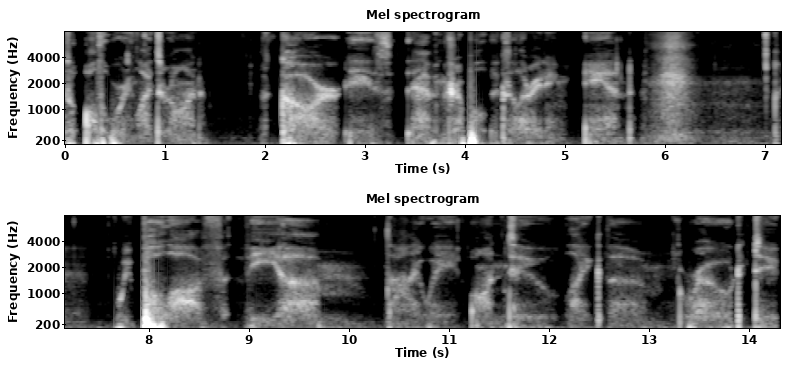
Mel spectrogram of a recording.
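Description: Whispering and soft-spoken, a man speaks at a very slow pace with long, frequent pauses and big swings in loudness, the sound dry with no echo and noticeable background noise behind him. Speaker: vlogger. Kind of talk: casual storytelling vlog chat. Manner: soft close-mic whisper. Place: home room. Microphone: studio mic.

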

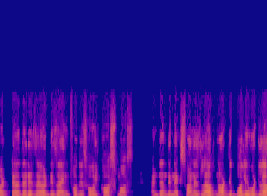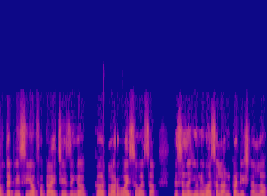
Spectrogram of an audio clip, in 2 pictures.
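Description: A man speaks in a dark, mellow tone at a fairly quick pace. His pitch variation is ordinary. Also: quiet background. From India, Andhra Pradesh. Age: 60s. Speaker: business school professor. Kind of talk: lecture. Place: studio. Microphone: lapel.

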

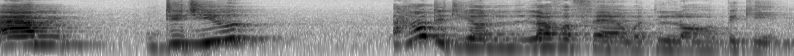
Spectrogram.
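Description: Audible room echo behind a woman speaking at a moderate pace. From Ghana. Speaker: TV show host. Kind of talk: interview. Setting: outside the studio. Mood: warm, upbeat. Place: home room.

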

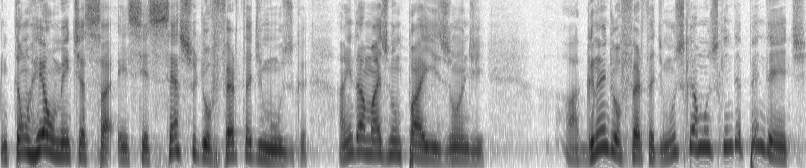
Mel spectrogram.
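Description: High-pitched man with very wide pitch swings, dry and close, with no echo. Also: moderate pace. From São Paulo, Brazil. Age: 50s. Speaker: musician and composer. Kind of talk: panel discussion.

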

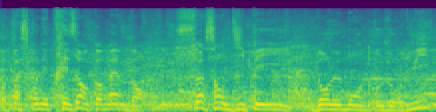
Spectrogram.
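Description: A man at a moderate pace over crowd noise in the background. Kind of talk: interview answer. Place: hall. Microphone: lapel.

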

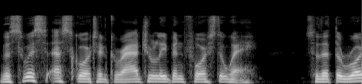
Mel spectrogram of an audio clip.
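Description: Reading aloud in a natural voice, with fairly even intonation over a quiet background

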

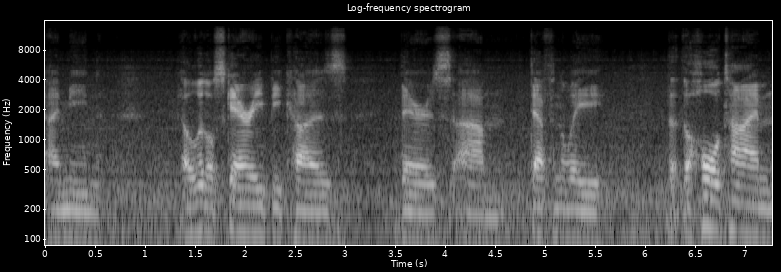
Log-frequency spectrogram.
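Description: Fairly low-pitched man at a fairly slow pace, fairly even intonation, noticeable background noise underneath. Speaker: teacher. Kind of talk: tutorial. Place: workshop.

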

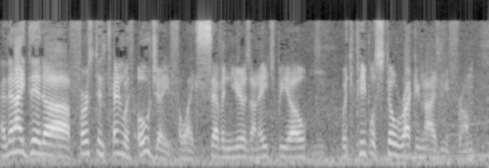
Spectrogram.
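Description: Against noticeable background noise, a man with a New Jersey accent sounds animated, his fairly high pitch and lively intonation moving at a moderate pace. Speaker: actor. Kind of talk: casual interview. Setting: outdoors.

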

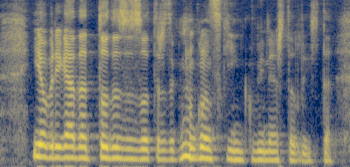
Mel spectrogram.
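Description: An unremarkable speaking voice comes through on a very clean recording with a silent background. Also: woman. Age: 50s. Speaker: podcast host. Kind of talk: interview hosting.

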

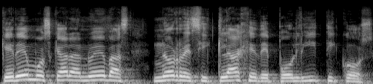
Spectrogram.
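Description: With a central Mexican accent, a man speaks fairly slowly in a high pitch with a dark, mellow tone. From Mexico, San Martín Texmelucan, Puebla; Puebla, Mexico. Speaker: local news presenter; news presenter. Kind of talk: news commentary. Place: studio. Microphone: studio mic.

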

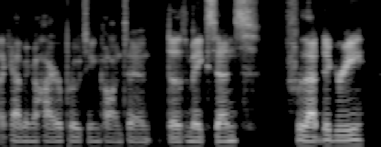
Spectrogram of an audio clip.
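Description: A man with an American accent speaks at a moderate pace in an unremarkable speaking voice, with fairly even intonation. The sound is dry with no echo, over a quiet background. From US West Coast, southern Oregon. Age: 30s. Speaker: singer-songwriter and DJ; DJ. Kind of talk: casual interview chat. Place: home room. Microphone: studio mic.

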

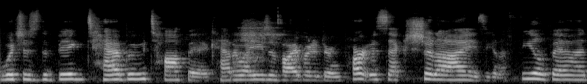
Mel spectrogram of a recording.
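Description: A woman speaks in a gravelly voice with a fairly bright tone and fairly even intonation. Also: medium pitch for a woman, moderate pace.

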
